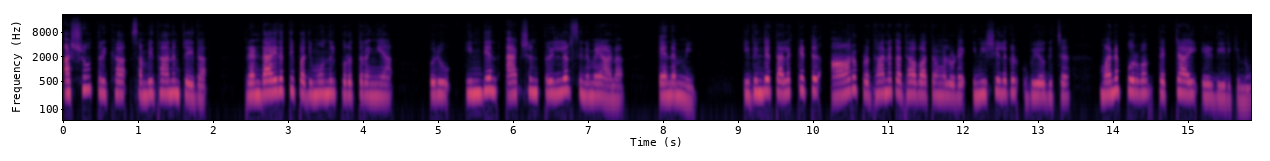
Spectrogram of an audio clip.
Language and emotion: Malayalam, neutral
